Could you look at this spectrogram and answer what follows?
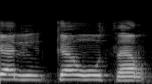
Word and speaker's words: الکوثر: لیے دھیان سے اعطیناک الکوثر، کوثر، را کو نرمی سے، اس کو سا کو نرمی سے پڑھنا ہے، زبان کی نوک ثناء الیہ کا کنارہ، اور را کو پر کرنا ہے، ٹھیک ہے؟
